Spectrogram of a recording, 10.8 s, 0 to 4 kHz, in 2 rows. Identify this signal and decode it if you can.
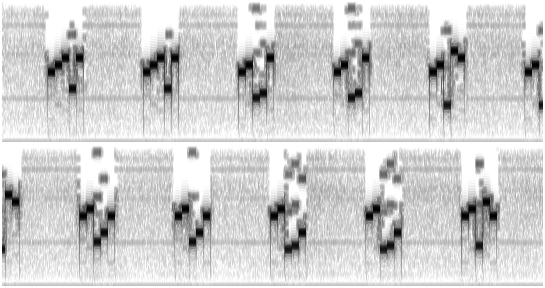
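Five-tone selective call (ZVEI), heard as quick runs of five tones, tones of about 70 ms. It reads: 89050 89050 89340 89340 89110 89110 89358 89358 89125 89125 89208
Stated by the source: ZVEI five-tone selective call received on SDR.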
